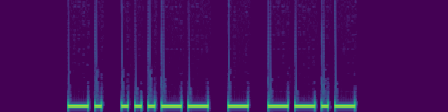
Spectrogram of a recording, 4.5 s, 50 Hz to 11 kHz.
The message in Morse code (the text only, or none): N3TQ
